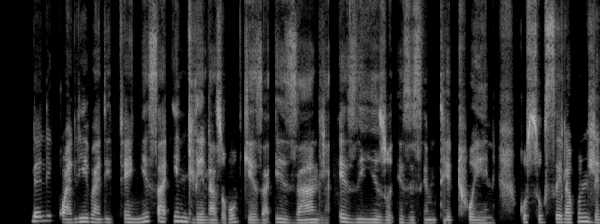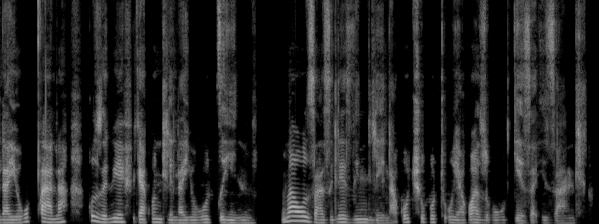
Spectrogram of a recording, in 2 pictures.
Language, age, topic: North Ndebele, 36-49, health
